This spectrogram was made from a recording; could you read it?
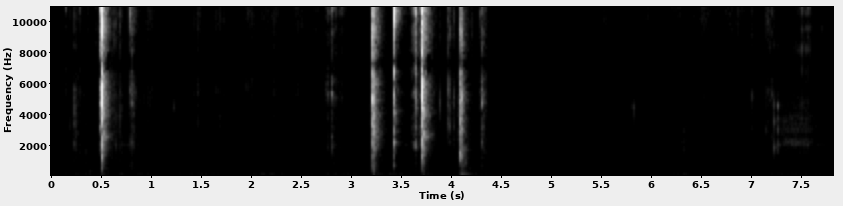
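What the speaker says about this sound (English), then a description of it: "we're gonna start cutting those loops" Scissors snip the yarn loops on the edge of a small crochet pet jumper, giving sharp isolated clicks close by: one early, then a quick cluster of three or four, followed by quiet.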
